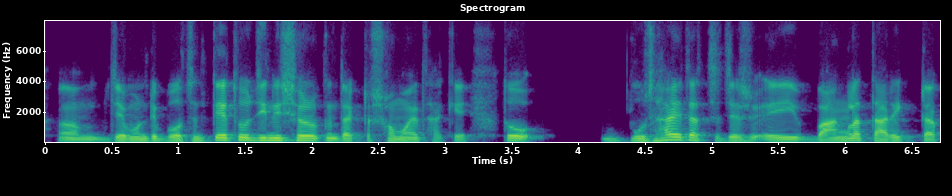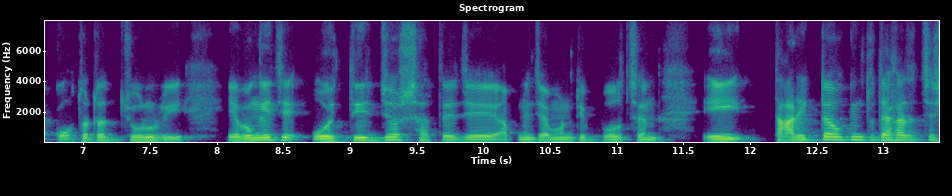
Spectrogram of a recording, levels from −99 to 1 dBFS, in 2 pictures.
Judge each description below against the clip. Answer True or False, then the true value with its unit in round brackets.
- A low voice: True (125 Hz)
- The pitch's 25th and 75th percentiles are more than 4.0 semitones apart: True (5.1 semitones)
